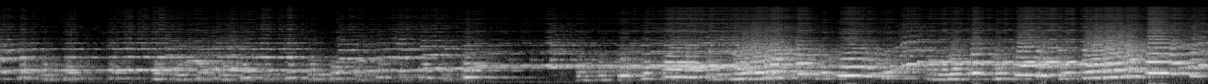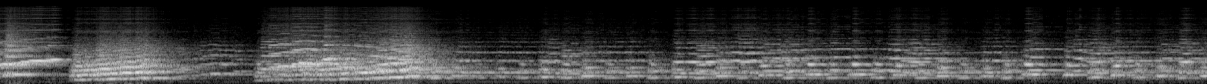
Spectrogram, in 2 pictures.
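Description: A flute and a French horn playing a contemporary duet, with notes in both instruments throughout. The middle of the passage grows louder and is full of sweeping pitch slides up and down, broken by a short pause, before steadier notes return.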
